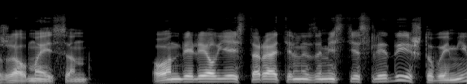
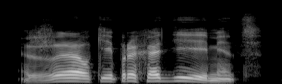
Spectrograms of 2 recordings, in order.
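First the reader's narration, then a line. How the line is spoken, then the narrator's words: Groaning. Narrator (Russian): простонал Барслер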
